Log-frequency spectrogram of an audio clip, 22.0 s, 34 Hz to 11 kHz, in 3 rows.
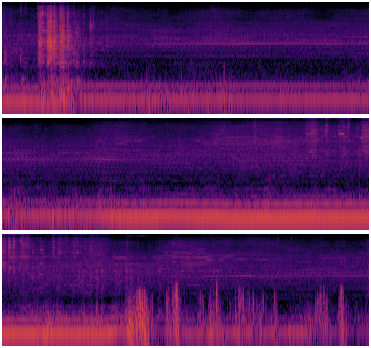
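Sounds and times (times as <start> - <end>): excavator diesel engine drone: 0.0 - 22.0.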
